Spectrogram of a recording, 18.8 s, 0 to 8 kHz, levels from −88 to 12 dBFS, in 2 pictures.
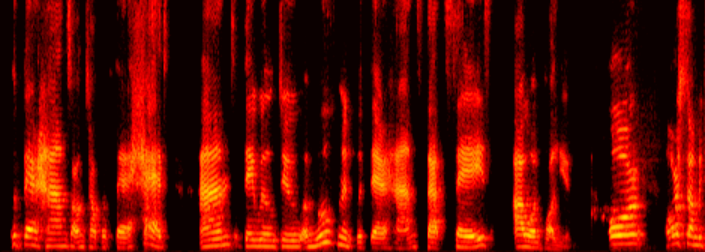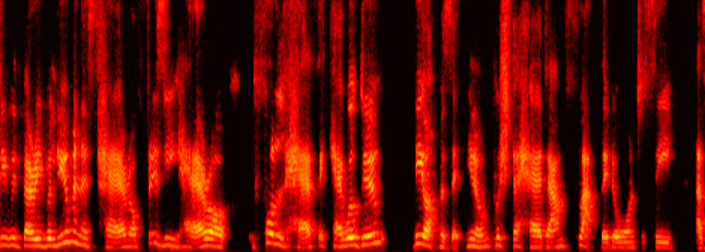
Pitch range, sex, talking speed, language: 175-255 Hz, female, 170 wpm, English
